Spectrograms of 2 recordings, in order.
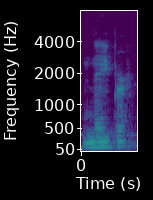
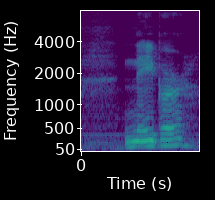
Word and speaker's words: Dnieper: I believe it's pronounced Dnieper. Dnieper River, which flows through Ukraine, Russia, and Belarus.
